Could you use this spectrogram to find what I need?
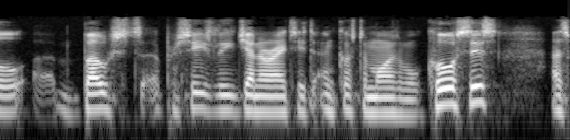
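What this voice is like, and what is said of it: Usual voice. Nothing is said of it.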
